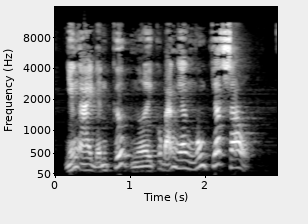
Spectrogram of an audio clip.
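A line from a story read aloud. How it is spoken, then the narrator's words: Old man, furious snarl. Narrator (Vietnamese): tiếng nạt đầy giận dữ của lão Du Hiệp vang lên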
